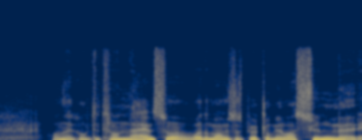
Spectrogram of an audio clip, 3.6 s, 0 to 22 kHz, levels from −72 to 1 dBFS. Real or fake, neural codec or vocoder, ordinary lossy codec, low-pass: fake; codec, 32 kHz, 1.9 kbps, SNAC; none; 14.4 kHz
